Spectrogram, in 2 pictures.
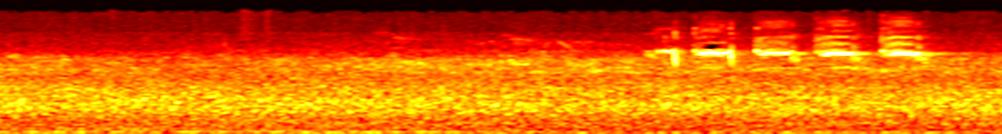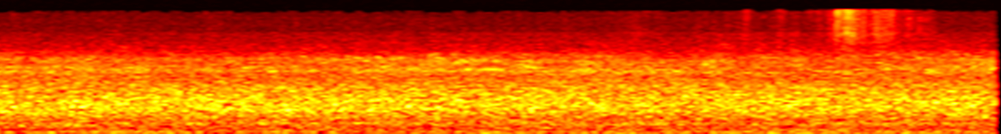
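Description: Steady outdoor background noise with a constant low hum, and a bird calling a short series of high notes about three to four and a half seconds in.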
